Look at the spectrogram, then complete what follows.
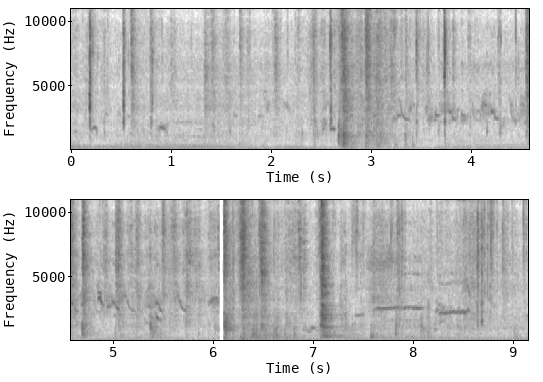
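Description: Chickens clucking softly while pecking grain from plastic-bottle feeders, their beaks tapping sharply and repeatedly on the plastic, with a short high call near the end.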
